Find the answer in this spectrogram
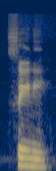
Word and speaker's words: Cini: Cini.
